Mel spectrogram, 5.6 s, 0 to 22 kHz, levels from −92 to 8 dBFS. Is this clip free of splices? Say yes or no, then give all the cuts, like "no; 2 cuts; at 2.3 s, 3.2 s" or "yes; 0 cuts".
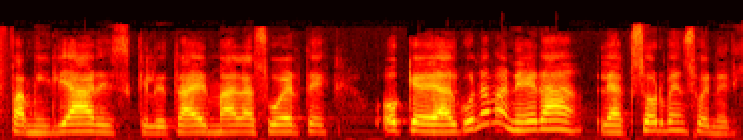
yes; 0 cuts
